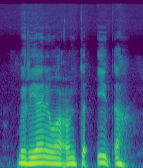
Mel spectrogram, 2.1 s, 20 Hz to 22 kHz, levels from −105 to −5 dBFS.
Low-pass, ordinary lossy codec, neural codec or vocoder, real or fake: 19.8 kHz; none; none; real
